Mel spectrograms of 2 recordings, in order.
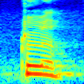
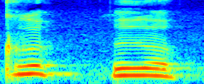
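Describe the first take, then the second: First: The two consonant sounds are blended together. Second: The two consonant sounds are said separately. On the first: The speaker calls it right. "दोनों को blend करके साथ में बोलेगा" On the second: The speaker calls it wrong. "क ल ऐसे नहीं पढ़ेगा"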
